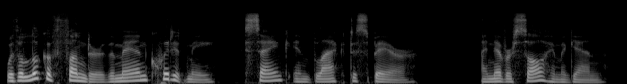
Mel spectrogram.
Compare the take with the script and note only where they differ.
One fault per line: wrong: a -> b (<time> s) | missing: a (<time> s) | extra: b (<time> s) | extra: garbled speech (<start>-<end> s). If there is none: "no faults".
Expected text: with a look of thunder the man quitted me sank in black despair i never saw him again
no faults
